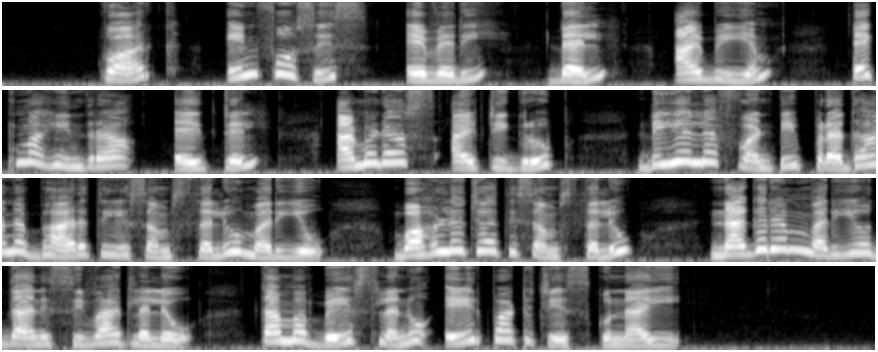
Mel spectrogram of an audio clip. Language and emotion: Telugu, neutral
